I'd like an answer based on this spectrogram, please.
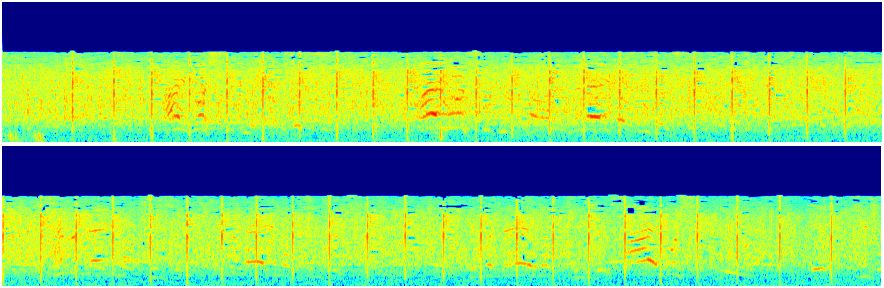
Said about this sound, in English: Would you give the Lord one great round of applause, because he is worthy tonight. With all of your heart, clap for the Lord.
